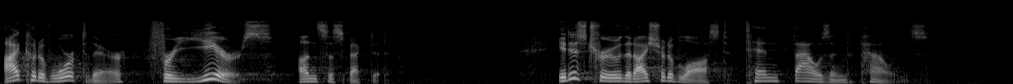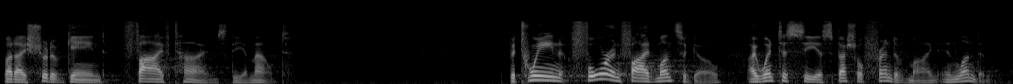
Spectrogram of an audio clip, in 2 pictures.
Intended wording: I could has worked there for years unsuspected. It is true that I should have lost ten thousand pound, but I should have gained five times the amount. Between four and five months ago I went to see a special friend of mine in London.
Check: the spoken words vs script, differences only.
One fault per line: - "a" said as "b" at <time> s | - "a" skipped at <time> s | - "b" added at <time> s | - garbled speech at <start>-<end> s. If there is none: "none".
- "has" said as "have" at 0.4 s
- "pound" said as "pounds" at 8.6 s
